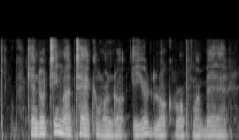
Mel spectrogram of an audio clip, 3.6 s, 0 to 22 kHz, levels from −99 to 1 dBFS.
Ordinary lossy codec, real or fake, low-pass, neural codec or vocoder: none; fake; none; codec, 16 kHz, 4.8 kbps, FACodec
